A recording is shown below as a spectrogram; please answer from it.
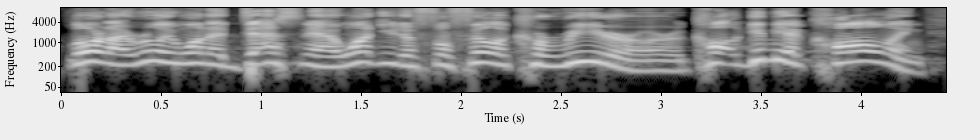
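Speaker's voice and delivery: hammed-up begging for a destiny; whiny petitioner. Churchgoer whining to the Lord for a calling. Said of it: "Some people are like".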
